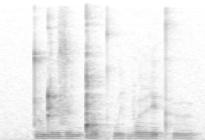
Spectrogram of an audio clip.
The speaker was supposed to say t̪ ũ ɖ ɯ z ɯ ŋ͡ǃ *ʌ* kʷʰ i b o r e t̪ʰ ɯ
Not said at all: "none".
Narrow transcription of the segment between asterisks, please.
ʌ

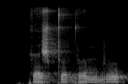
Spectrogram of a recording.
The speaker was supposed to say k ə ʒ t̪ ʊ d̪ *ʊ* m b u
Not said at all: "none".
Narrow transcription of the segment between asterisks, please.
ʊ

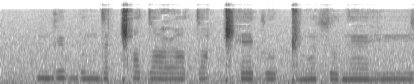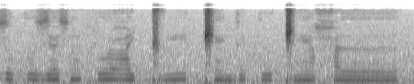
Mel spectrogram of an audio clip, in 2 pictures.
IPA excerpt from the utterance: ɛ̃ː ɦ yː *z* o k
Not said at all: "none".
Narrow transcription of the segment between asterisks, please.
z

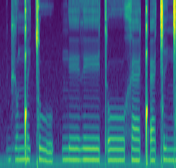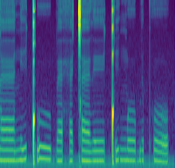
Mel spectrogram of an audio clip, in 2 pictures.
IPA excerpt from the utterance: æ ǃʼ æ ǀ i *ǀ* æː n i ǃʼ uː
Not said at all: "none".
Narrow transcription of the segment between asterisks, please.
ŋ͡ǀ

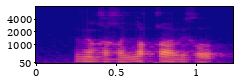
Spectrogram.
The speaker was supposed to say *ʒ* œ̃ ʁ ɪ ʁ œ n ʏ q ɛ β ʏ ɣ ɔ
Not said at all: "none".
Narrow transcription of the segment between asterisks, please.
ð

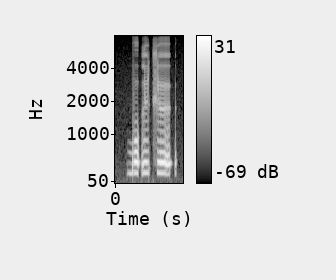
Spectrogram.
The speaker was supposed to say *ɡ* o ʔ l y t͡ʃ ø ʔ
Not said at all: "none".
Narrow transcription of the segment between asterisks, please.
b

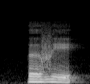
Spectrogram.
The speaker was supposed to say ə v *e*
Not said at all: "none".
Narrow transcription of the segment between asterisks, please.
e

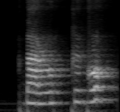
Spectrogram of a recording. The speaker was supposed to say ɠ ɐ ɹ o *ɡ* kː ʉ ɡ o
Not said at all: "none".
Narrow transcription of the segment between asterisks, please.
none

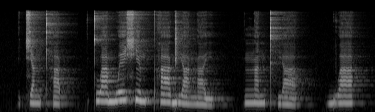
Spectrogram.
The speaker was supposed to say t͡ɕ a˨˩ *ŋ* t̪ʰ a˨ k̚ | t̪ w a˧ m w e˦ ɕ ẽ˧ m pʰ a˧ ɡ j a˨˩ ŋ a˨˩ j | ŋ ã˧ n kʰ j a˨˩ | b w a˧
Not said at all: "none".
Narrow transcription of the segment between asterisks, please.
ŋ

